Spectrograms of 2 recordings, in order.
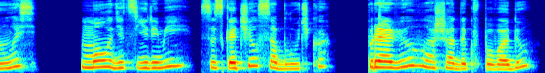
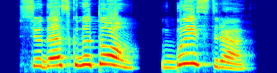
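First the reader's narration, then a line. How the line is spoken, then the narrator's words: Commanding mistress's shout. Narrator (Russian): я кричала именно как госпожа-повелительница, а не голосила мокрой барыней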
